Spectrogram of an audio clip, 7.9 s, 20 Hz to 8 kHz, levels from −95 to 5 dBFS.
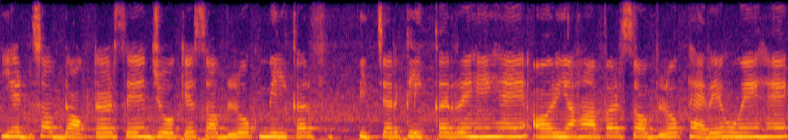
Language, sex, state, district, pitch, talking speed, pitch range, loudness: Hindi, female, Bihar, Patna, 250 Hz, 165 wpm, 240-250 Hz, -14 LUFS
